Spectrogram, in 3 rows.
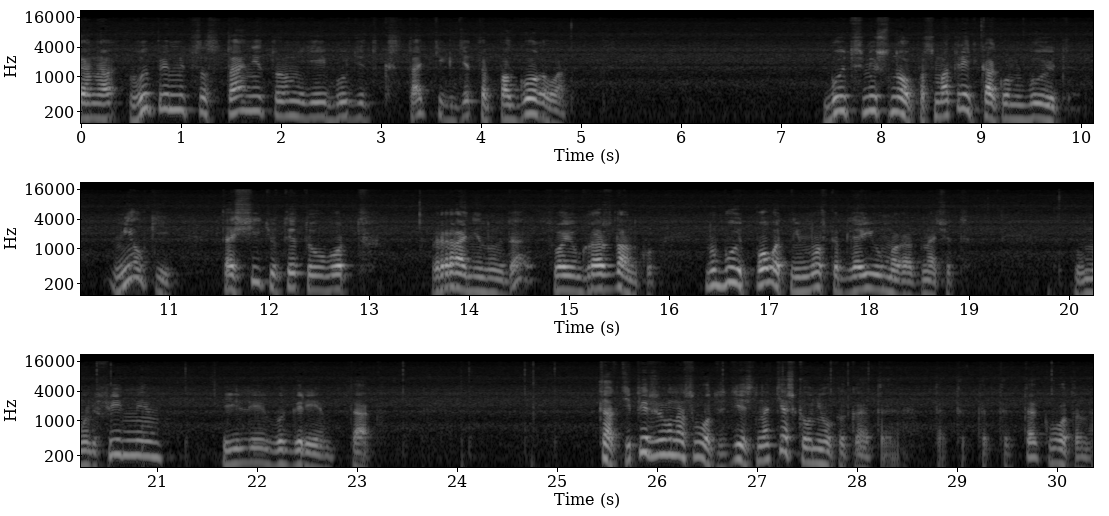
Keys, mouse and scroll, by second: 5.0 scroll up 1, 5.2-9.2 middle drag, 20.1 shift+scroll up 1, 20.3 shift+middle click, 20.6 shift+scroll down 1, 21.5-23.5 middle drag, 24.2 shift+middle click, 25.2-26.8 middle drag, 27.5 shift+middle click, 28.3-30.0 middle drag.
